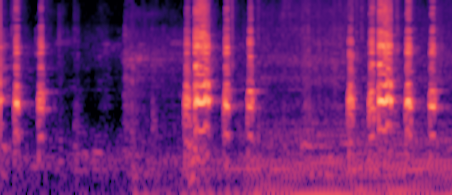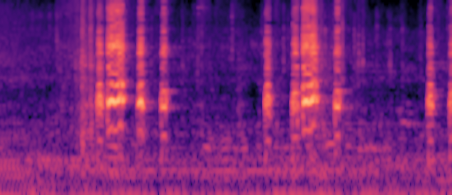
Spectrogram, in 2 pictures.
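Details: Hens cackling: strident, clipped notes in regular clusters about every two seconds over a steady low hum.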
